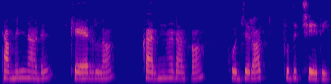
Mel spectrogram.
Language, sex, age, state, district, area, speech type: Tamil, female, 18-30, Tamil Nadu, Namakkal, rural, spontaneous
